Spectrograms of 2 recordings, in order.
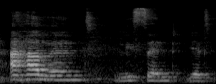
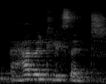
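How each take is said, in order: First: "listened" said slowly and loudly, each word separate; slow, loud, deliberate retry of "listened"; careful pronunciation. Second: Said in the usual way. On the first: Real, not acted. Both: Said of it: "English is my third language".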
